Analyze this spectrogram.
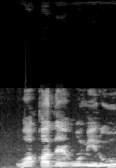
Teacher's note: কফটাকে deep করে তাহলে একটু কলকলা করতে হবে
